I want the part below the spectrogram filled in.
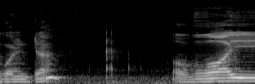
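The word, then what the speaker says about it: غين: করেন আইন তারপর হচ্ছে গাইন কন্ঠের শেষ ভাগ থেকে এটা মোটা করে উচ্চারণ করতে হবে গাইনটা গাইন এরকম তারপর হচ্ছে ফা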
